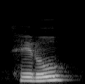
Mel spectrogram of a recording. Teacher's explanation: 아와 이라는 단모음이 만나서 새로운 에라는 단모음이 되었기 때문에 얘를 모음 축약으로 볼 수가 있습니다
